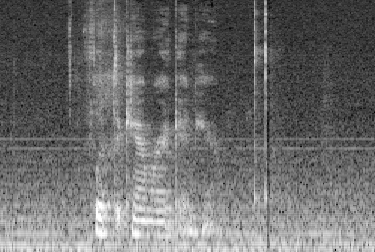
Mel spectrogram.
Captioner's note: mouseclick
